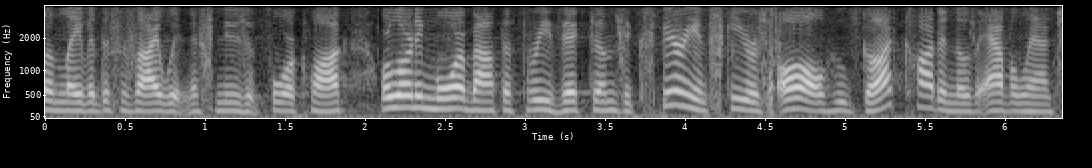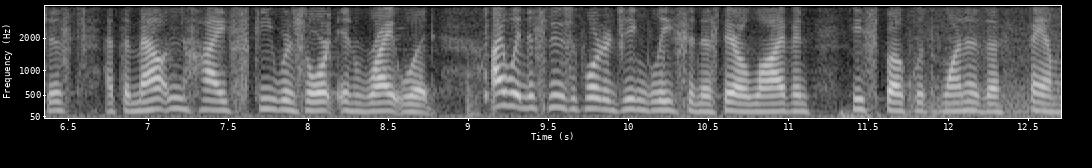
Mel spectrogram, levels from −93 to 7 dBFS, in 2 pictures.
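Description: The audio has aliasing from start to finish. High frequencies fold back around 4 kHz, which points to a drop from a 44.1 kHz rate to 8 kHz with no filtering first. The folded energy sits roughly 20 dB below the signal. Bright content sounds gritty and metallic.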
